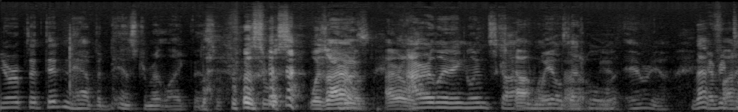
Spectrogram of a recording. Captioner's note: laughter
